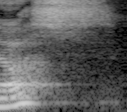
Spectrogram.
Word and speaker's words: os: And this one, also interesting, in the singular you pronounce the S, un os, a bone, un os. In the plural you don't, des os, des os.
